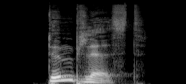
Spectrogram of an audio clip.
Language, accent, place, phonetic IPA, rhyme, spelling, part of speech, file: German, Germany, Berlin, [ˈdʏmpləst], -ʏmpləst, dümplest, verb, De-dümplest.ogg
- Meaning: second-person singular subjunctive I of dümpeln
